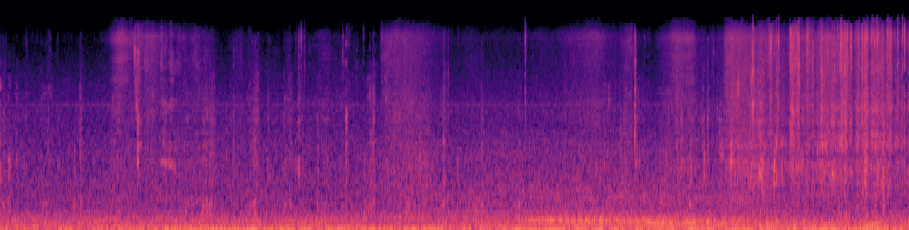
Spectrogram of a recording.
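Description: Someone eating fries in a car: small chewing clicks and food handling over the cabin's steady low rumble, with denser rustling from about nine seconds in.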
